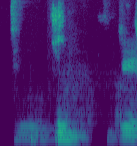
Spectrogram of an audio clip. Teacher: জিহ্বার মধ্যখানটা উপরের তালুর সাথে একদম পরিপূর্ণভাবে লাগিয়ে · জিহ্বাটা একদম তালুর সাথে লাগিয়ে হলো জিম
